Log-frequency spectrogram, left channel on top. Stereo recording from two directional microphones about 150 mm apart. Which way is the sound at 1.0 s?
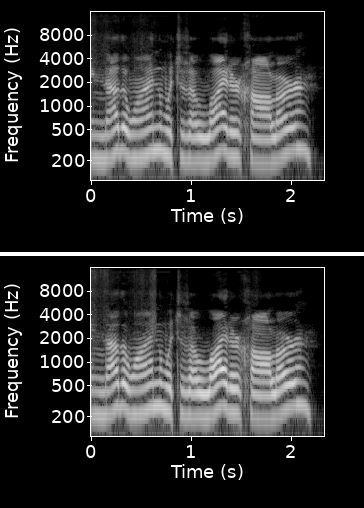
30° left (ahead or behind).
